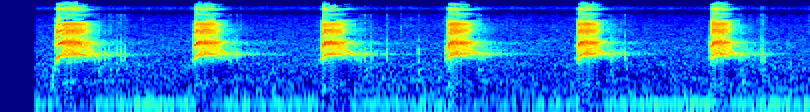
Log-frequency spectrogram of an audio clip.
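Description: A fox calling: six harsh, rasping screams repeated at a steady interval of a little over a second, fairly close and loud over a faint low hum.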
